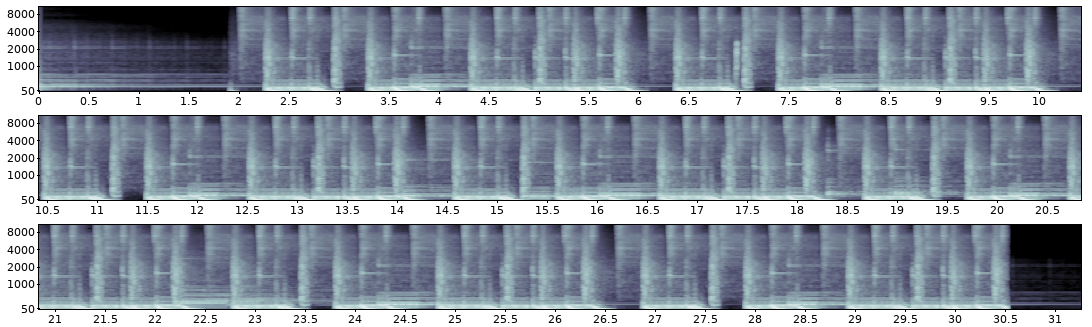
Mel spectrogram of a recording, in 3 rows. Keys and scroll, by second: 15.2 e, 18.2 j, 18.9 k, 19.4 i, 22.1 k, 30.5 space.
